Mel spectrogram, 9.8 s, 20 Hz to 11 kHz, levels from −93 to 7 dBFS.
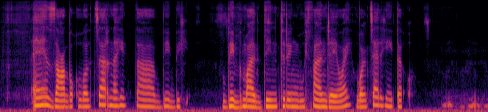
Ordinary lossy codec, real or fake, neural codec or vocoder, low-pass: none; fake; autoencoder, 22.05 kHz, a latent of 192 numbers a frame, VITS, trained on many speakers; none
